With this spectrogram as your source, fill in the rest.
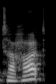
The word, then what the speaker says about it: Tejat: Within 2 degrees of it on Castor's foot is Tejat Posterior, Gemorium, the underneath rear. By the by, Tahat is a better pronunciation.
